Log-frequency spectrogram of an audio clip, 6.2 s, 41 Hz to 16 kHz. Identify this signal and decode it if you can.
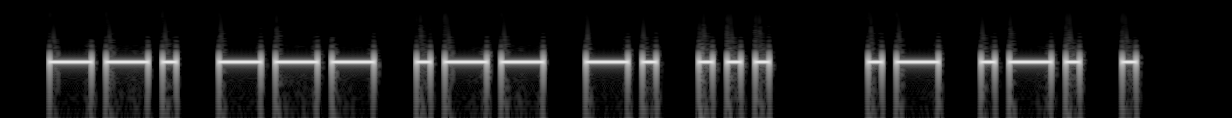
Morse code, heard as a keyed tone, about 17 wpm, 700 Hz. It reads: GOWNS ARE
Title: Pangram Challenge v2 - 17wpm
